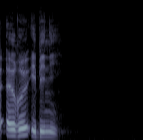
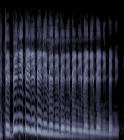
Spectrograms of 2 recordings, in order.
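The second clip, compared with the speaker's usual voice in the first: mock gushing repetition; much faster than usual. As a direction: reel it off in one long descending run. Mocking the modern notion of blessed.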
